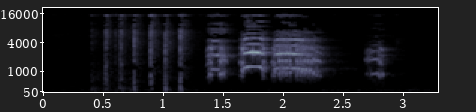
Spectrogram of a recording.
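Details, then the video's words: Red junglefowl: rapid wing-flapping, about seven beats, leads straight into a loud, raspy, rising-then-held crow. A brief closing note follows after a pause. The background is quiet. "เสียงไก่ป่า,ไก่ป่า,Suab poj qaib qus see zoo heev"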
